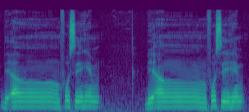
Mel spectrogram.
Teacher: بعدها حرف الفاء والفاء من حروف الاخفاء والفاء من حروف الاخفاء فلا بد من اختفاء النون الساكنه عند النطق بها اذا التقت مع حرف الفاء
